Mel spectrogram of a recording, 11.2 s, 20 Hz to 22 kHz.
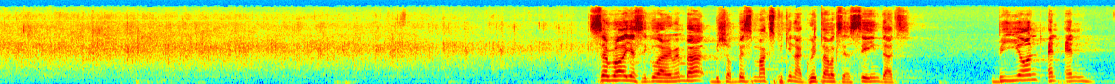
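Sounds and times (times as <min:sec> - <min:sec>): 
large crowd clapping: 0:00.0 - 0:06.5
speech: 0:05.9 - 0:09.2, 0:09.9 - 0:11.0.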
